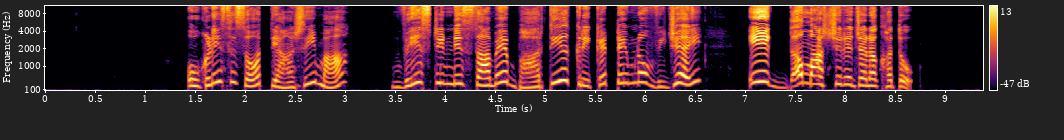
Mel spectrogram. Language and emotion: Gujarati, surprised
